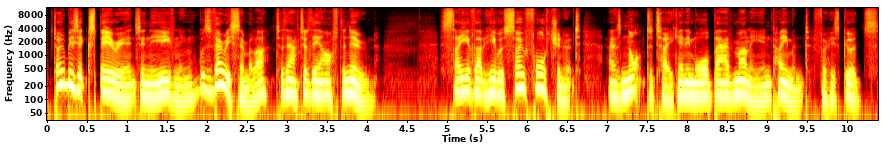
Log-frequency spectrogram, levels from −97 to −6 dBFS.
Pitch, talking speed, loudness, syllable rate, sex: 130 Hz, 185 wpm, -17 LUFS, 5.4 syllables/s, male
